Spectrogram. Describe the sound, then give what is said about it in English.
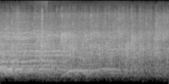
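An audience bursts into steady, dense applause for the Lord, with faint shouts and cheers rising through the clapping. The noise stays loud and even from start to finish, with no one speaking. “Give a Lord a clap and a shout if you believe that.”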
